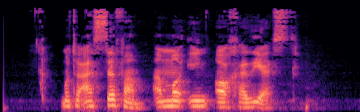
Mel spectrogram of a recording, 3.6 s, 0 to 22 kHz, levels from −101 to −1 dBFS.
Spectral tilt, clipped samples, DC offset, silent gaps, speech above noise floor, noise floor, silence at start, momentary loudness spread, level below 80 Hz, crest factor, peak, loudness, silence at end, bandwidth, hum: -5 dB/octave; under 0.1%; under 0.1%; none; 43 dB; -66 dBFS; 0.4 s; 13 LU; -60 dBFS; 20 dB; -4 dBFS; -22 LUFS; 0.5 s; 17 kHz; none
